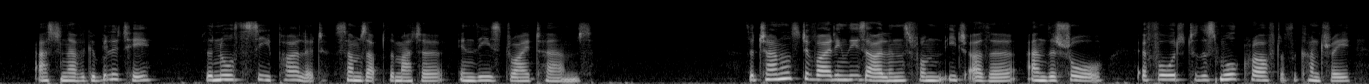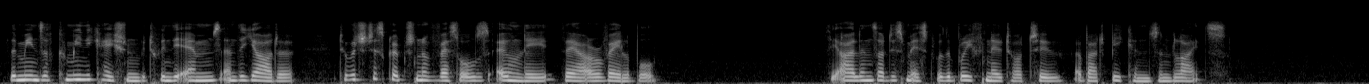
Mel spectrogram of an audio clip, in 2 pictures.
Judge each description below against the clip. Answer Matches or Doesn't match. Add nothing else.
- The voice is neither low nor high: Matches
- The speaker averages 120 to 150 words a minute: Matches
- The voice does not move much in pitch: Doesn't match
